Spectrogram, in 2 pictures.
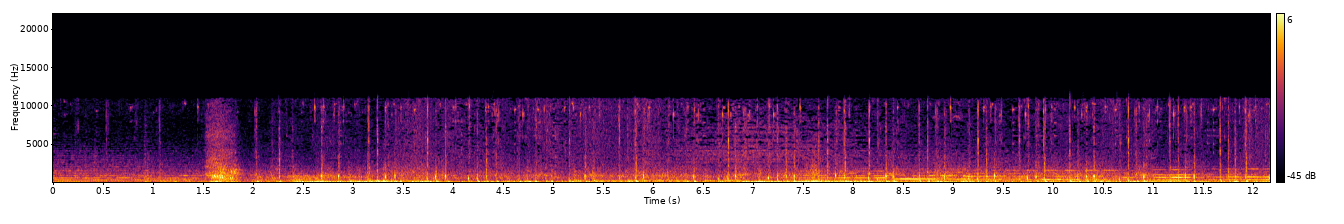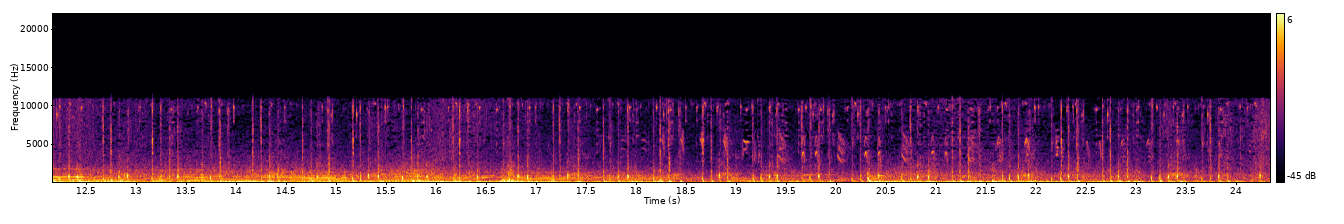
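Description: Horse hooves gallop in a steady, continuous clip-clop rhythm while riding in The Witcher 3, close and prominent over a dense layer of game music and ambience throughout.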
